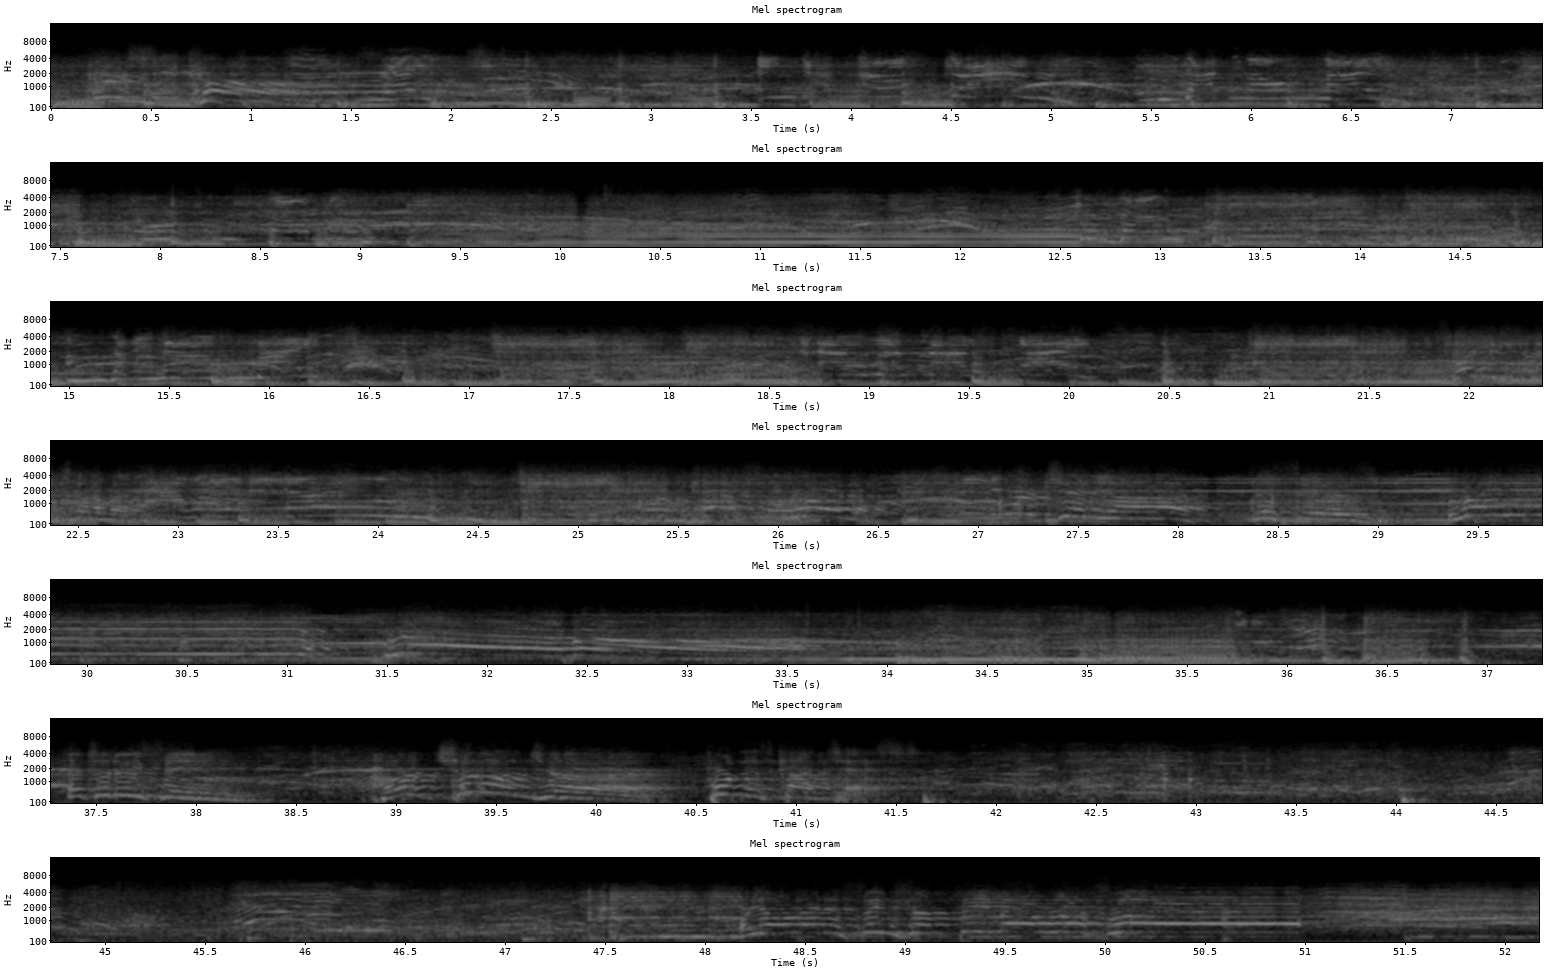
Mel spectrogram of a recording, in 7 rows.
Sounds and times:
Music: 0.0 - 37.4, 47.1 - 48.7.

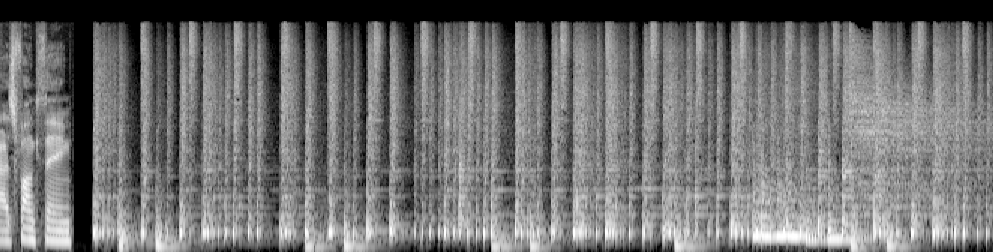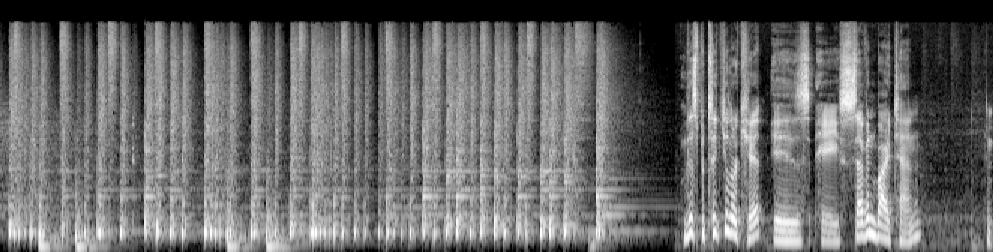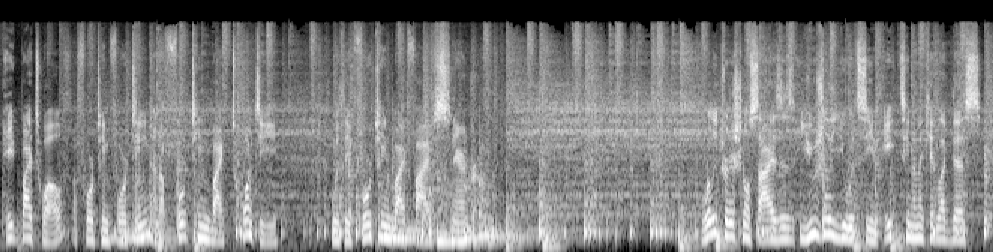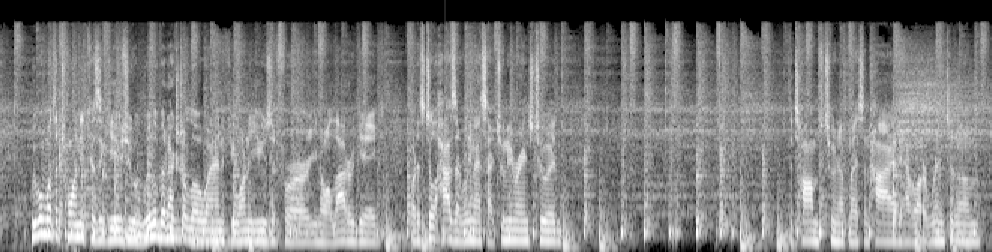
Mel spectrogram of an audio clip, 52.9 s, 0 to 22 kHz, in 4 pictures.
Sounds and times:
Speech: 0.0 - 1.0, 22.3 - 25.6, 26.4 - 33.1, 35.8 - 47.4, 50.2 - 52.9
Drum: 1.2 - 21.5, 26.4 - 52.9
Drum kit: 1.2 - 21.7, 25.9 - 52.9.

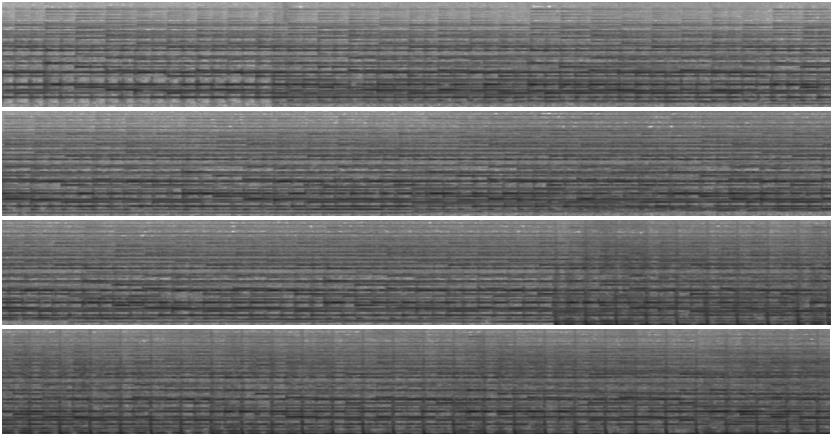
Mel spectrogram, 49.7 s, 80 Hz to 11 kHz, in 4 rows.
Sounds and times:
Keyboard (musical): 0.0 - 49.7.

